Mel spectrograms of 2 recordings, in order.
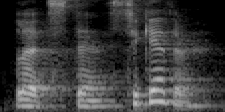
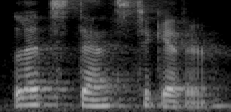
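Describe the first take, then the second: First: It is said in an American English accent. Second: The same.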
